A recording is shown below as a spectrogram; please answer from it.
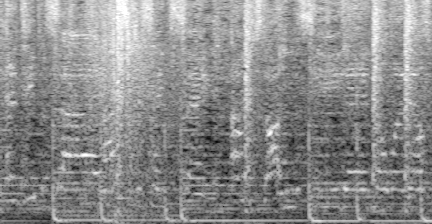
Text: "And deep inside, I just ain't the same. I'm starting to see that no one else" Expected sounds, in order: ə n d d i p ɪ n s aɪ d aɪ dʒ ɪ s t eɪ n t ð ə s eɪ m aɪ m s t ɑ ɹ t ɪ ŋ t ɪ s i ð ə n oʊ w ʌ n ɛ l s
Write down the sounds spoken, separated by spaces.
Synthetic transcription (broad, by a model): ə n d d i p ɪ s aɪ aɪ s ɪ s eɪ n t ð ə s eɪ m aɪ m s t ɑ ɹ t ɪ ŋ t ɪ s i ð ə n oʊ w ʌ n ɛ l s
